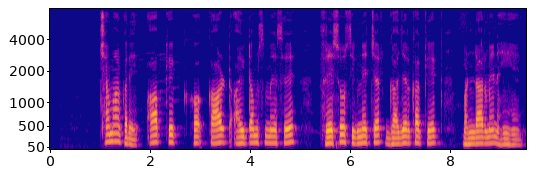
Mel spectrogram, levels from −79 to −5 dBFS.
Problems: background sounds at intervals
